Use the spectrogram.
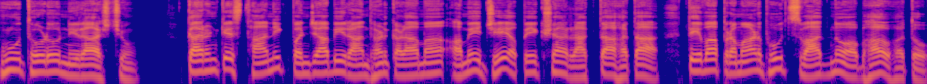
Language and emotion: Gujarati, sad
